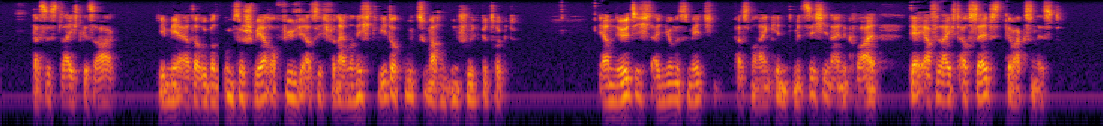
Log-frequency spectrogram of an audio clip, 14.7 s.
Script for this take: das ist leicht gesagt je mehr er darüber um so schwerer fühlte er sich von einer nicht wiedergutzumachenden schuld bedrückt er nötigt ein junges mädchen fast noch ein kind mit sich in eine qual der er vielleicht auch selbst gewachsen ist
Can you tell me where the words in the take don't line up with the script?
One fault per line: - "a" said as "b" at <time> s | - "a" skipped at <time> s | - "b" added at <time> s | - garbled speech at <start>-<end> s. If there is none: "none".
none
